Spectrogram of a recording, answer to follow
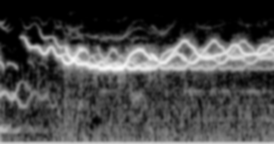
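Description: Warbling electronic tones, several at once and high-pitched, with a fast vibrato. They glide down in the first half second, then waver steadily, as part of a sci-fi-style outro sound effect.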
